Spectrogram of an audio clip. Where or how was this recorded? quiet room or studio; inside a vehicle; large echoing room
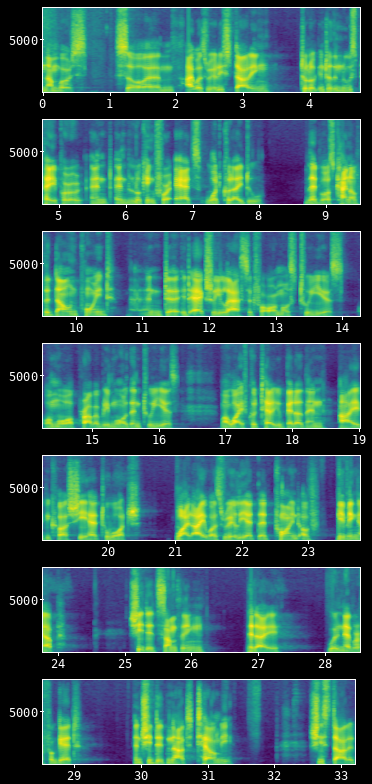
large echoing room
